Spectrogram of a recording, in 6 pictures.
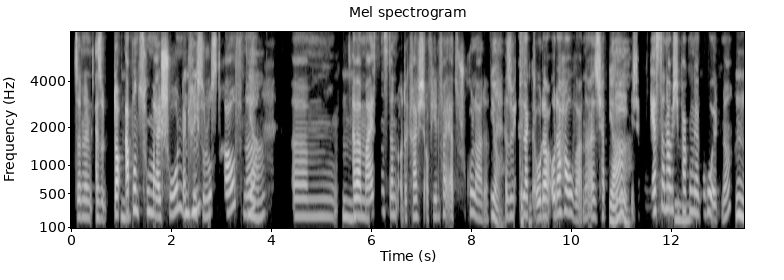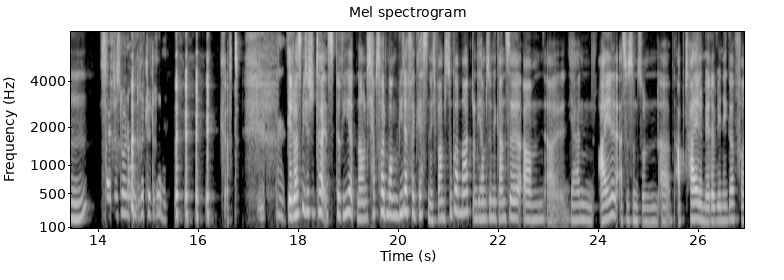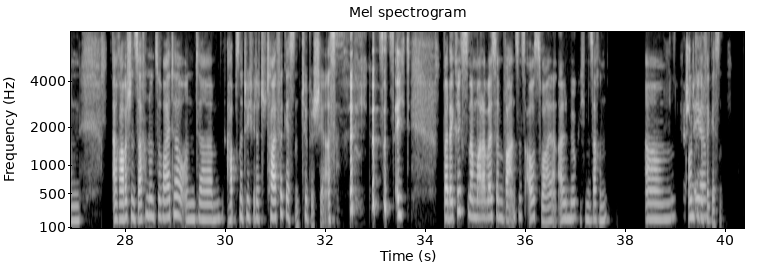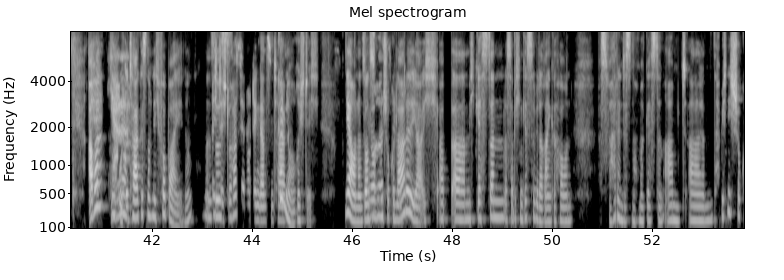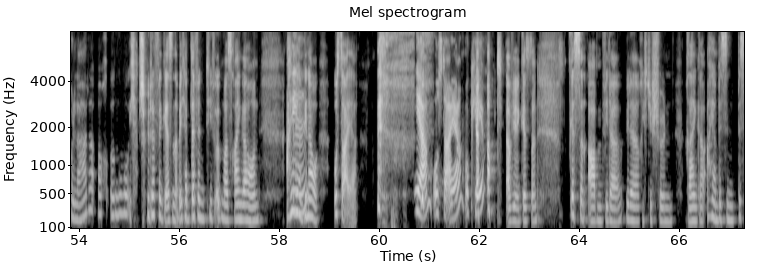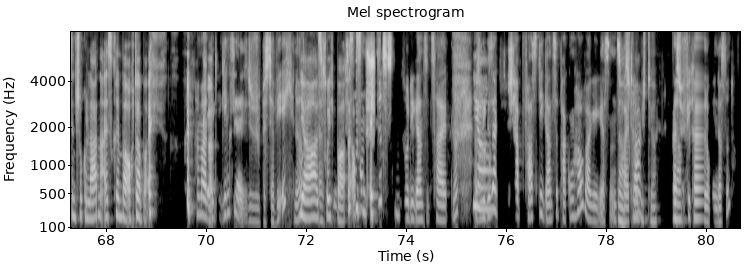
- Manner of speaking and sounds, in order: distorted speech; unintelligible speech; other background noise; laugh; throat clearing; laughing while speaking: "Also, das ist"; chuckle; laughing while speaking: "ich habe es"; chuckle; laughing while speaking: "Ja"; chuckle; laughing while speaking: "Es ist echt"; unintelligible speech
- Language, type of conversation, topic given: German, unstructured, Was magst du lieber: Schokolade oder Gummibärchen?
